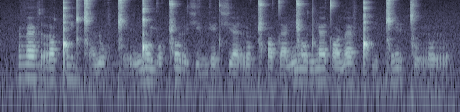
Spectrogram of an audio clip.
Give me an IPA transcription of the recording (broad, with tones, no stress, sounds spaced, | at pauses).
v æ˥ v r ɒ˥ ǃ i˥ d ɡ͡ǁ æ˨ ɳ u˨ v ɡ͡ǁ e˨ r ŋ͡ǃ o˦ j o˨ ǁ o˦ r xʲ e˨ v j e˨ d xʲ æ˨ r o˨ ǁʰ ɒ˩ t̪ æ˨ ŋ͡ǁ o˥ d ŋ æ˥ t̪ ɒ˩ ɳ æ˦ v ǃʰ i˩ ɡ͡ǁ e˥ r ǀ u˨ r o˦ r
